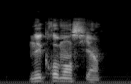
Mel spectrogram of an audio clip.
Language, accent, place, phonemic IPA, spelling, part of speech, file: French, France, Lyon, /ne.kʁɔ.mɑ̃.sjɛ̃/, nécromancien, noun, LL-Q150 (fra)-nécromancien.wav
- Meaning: 1. necromancer 2. magician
